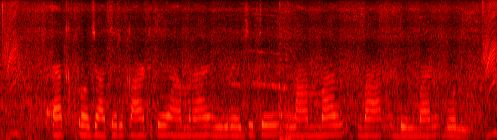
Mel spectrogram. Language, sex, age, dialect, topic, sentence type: Bengali, male, 18-24, Standard Colloquial, agriculture, statement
